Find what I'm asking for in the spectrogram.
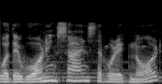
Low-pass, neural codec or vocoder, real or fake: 7.2 kHz; none; real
